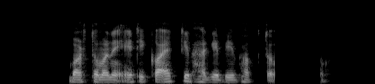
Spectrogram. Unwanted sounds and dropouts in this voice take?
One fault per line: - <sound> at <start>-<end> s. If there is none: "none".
none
